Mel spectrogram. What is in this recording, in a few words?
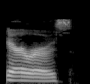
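"errors", British English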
